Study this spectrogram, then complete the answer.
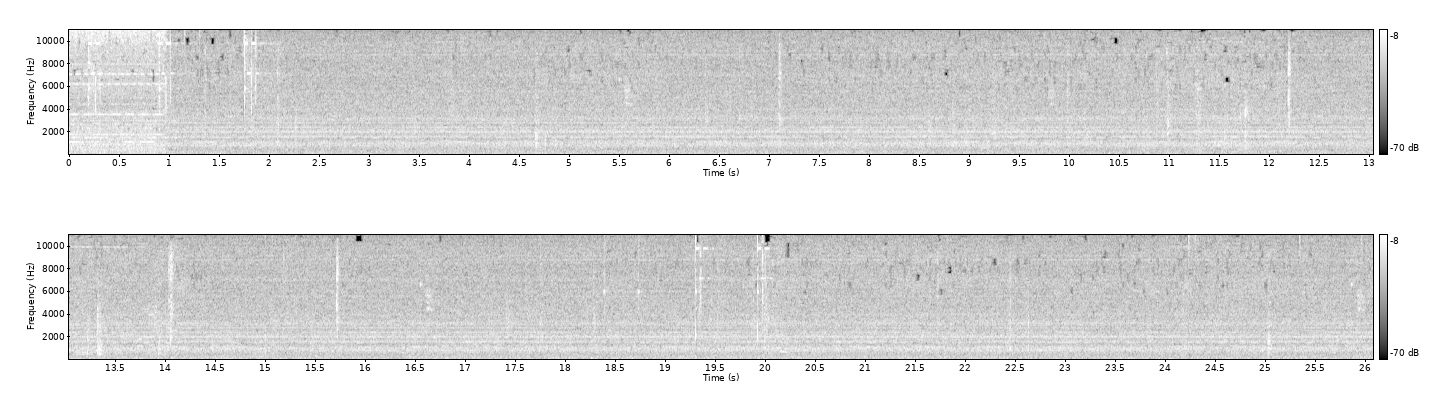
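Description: An airliner cockpit hums steadily with fan noise.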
